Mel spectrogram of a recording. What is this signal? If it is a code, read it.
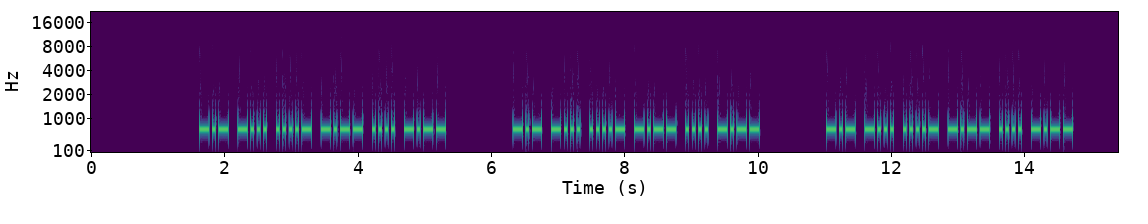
Morse code, heard as a keyed tone, about 25 wpm, 700 Hz. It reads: KB4YHY KB4YHY KB4YHY
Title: USA Call Signs - 6 Characters - Repeated 3x - 25wpm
